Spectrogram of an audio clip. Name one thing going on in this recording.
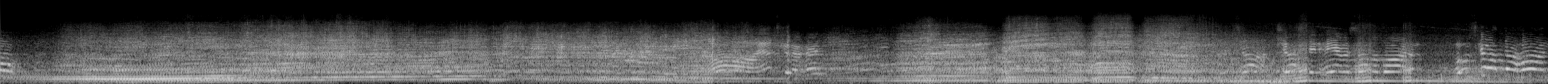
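A car engine roars loudly as a car speeds along a track.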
